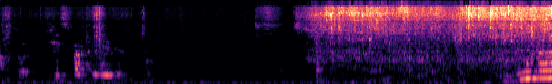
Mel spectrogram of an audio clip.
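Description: Water from a kitchen tap runs into a coffee maker's reservoir, a rising hiss of flowing water over the last couple of seconds after someone talks briefly.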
